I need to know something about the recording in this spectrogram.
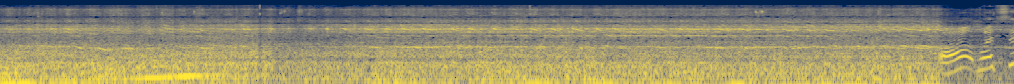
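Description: Battery-powered ride-on toy quad running, its electric motor giving a steady, slightly wavering whine over the rumble of its plastic wheels on asphalt. A voice starts near the end.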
